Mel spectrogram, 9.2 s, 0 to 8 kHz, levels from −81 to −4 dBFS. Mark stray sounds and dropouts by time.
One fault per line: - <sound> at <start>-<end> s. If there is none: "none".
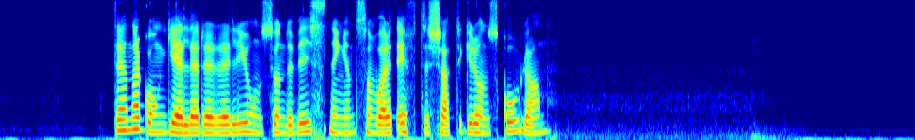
none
